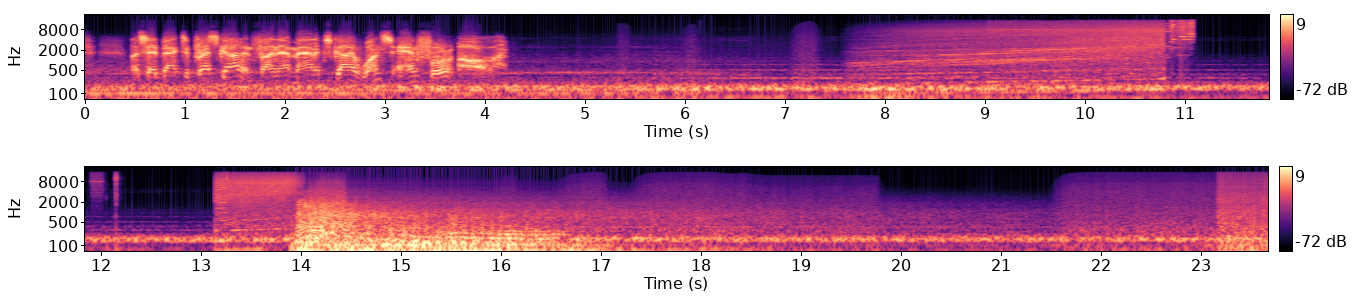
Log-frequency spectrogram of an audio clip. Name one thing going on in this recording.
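A spacecraft engine hums with a low, steady drone.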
